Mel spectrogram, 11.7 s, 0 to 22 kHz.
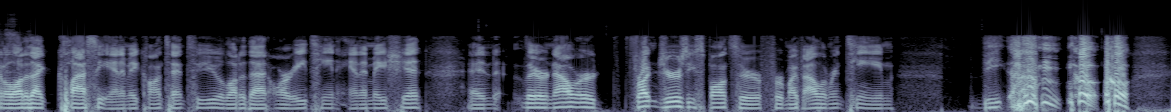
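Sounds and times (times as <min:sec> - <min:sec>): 
speech: 0:00.0 - 0:09.1, 0:09.8 - 0:11.6
voiced throaty harsh cough: 0:10.1 - 0:11.4.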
